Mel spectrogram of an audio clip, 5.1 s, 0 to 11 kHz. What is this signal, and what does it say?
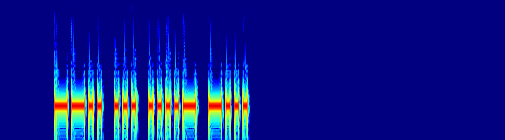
Morse code, heard as a keyed tone, about 28 wpm, 700 Hz. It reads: ZS4B
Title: DXCC-100 Call Signs - 4 Characters - Repeated 2x - 28wpm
